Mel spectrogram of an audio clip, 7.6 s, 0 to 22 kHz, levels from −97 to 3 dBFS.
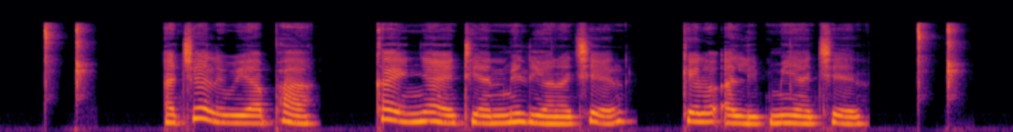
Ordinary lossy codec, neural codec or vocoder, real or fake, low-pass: none; none; real; none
